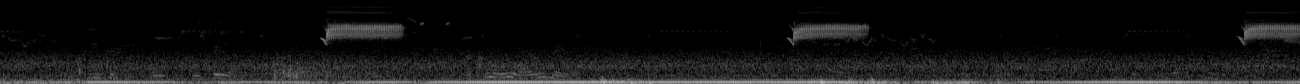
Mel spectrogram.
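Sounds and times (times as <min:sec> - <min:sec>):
songbird buzzy trill: 0:03.2 - 0:04.2, 0:07.9 - 0:08.8, 0:12.4 - 0:13.0.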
